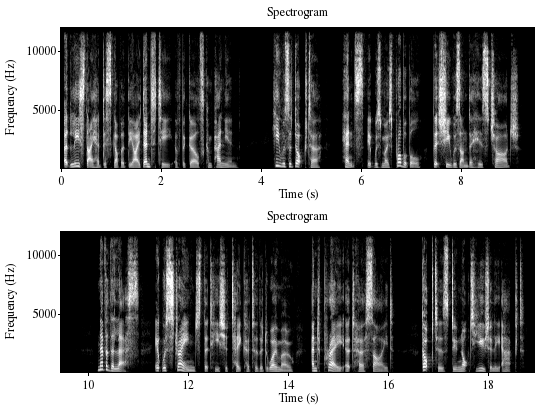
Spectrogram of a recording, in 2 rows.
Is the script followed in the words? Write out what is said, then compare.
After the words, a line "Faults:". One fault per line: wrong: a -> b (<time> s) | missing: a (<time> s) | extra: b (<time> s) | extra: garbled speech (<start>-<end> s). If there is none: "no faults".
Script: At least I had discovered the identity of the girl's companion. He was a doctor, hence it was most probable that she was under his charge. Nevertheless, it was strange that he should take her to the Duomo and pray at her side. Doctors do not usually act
At least I had discovered the identity of the girl's companion. He was a doctor, hence it was most probable that she was under his charge. Nevertheless, it was strange that he should take her to the Duomo and pray at her side. Doctors do not usually act
Faults:
no faults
